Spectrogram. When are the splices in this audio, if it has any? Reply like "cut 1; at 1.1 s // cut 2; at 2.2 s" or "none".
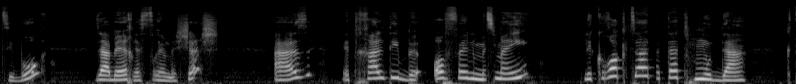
cut 1; at 1.3 s // cut 2; at 2.7 s // cut 3; at 4.8 s // cut 4; at 6.6 s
